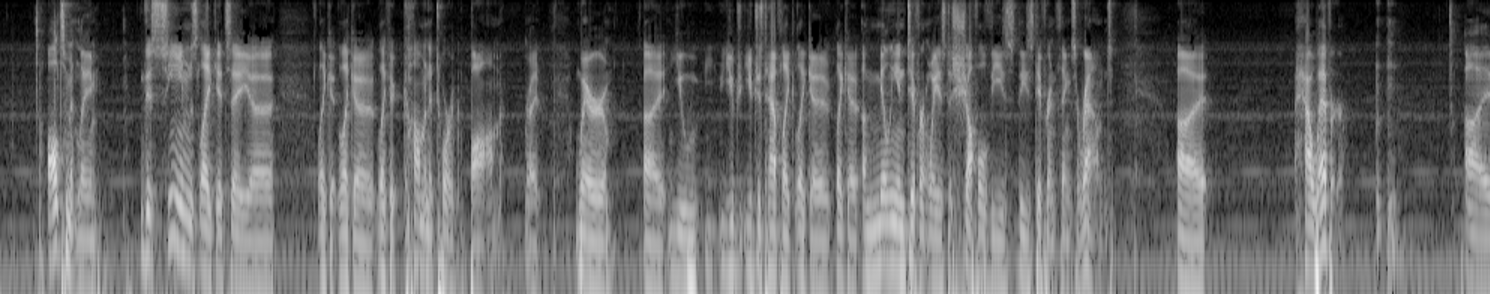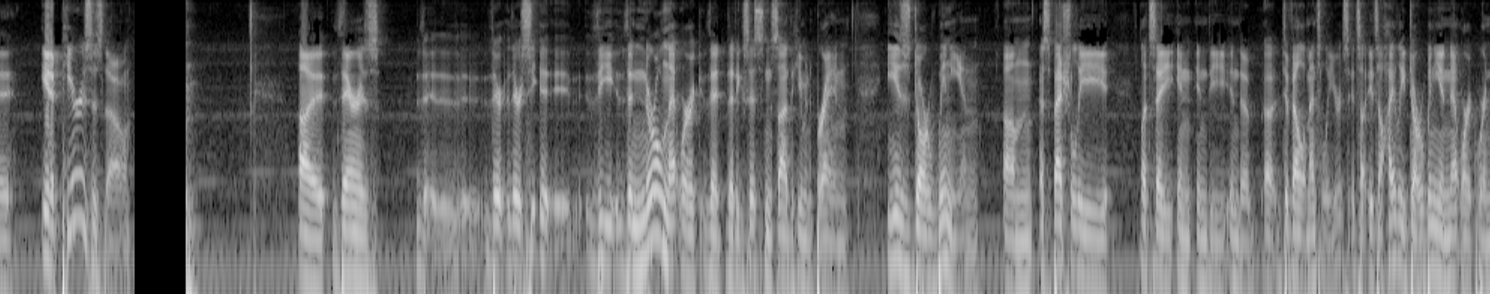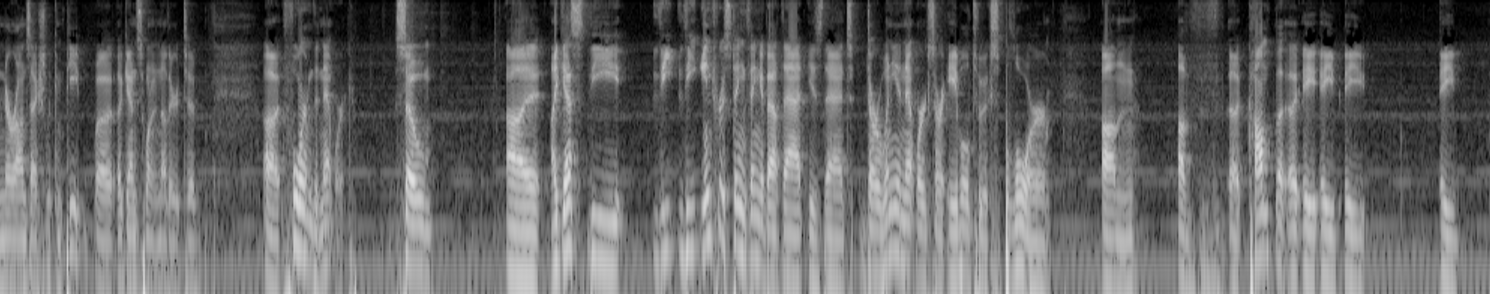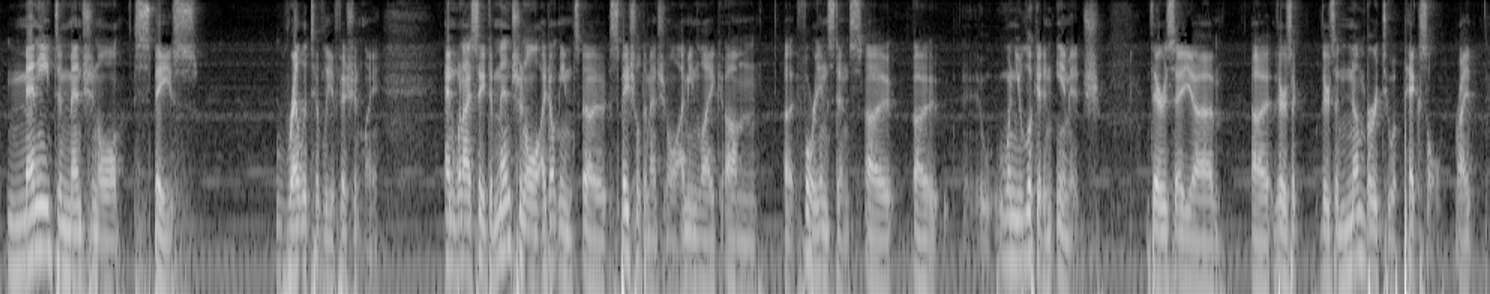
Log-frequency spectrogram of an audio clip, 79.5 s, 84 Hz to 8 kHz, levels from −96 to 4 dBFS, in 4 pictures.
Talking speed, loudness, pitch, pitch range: 125 wpm, -22 LUFS, 115 Hz, 100-120 Hz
